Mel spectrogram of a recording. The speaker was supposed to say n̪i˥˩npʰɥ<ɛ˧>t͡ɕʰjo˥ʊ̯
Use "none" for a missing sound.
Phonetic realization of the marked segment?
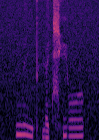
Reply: ɛ˩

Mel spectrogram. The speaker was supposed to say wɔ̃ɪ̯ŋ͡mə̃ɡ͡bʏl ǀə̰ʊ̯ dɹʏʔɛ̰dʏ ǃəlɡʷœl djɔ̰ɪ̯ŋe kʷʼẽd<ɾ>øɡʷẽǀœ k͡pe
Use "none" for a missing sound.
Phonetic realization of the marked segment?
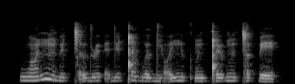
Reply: ǃ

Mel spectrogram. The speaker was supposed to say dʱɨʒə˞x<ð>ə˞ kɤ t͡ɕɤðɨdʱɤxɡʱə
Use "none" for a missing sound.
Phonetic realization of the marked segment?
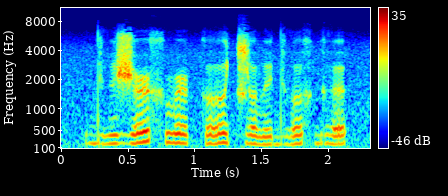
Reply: β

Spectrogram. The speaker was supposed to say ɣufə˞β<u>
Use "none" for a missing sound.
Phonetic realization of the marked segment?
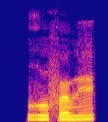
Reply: y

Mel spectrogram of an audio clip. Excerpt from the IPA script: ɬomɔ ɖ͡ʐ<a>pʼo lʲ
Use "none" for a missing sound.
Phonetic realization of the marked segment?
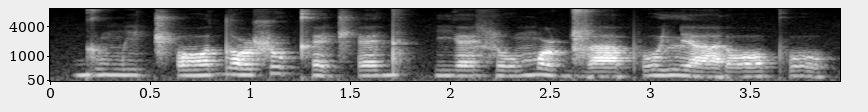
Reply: a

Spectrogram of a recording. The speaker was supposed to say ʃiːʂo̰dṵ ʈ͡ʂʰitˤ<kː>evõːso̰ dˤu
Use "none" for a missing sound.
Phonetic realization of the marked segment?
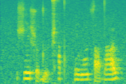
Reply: kː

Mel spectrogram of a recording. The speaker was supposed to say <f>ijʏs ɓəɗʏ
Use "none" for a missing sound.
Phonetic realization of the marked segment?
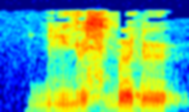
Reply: ɓ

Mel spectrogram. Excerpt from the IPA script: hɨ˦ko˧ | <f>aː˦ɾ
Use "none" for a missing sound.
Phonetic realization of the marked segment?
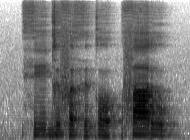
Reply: f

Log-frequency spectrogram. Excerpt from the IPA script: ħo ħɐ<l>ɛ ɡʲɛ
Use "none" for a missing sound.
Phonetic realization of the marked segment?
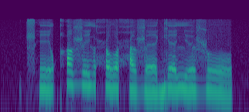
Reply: ʐ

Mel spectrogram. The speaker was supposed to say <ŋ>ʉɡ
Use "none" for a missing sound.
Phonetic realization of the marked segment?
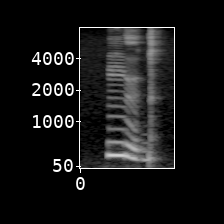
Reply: ŋ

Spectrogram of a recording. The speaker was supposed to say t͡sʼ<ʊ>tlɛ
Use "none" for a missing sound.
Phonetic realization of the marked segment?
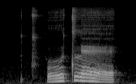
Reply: ʊ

